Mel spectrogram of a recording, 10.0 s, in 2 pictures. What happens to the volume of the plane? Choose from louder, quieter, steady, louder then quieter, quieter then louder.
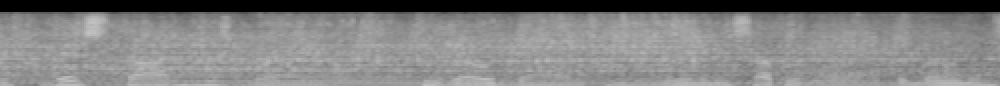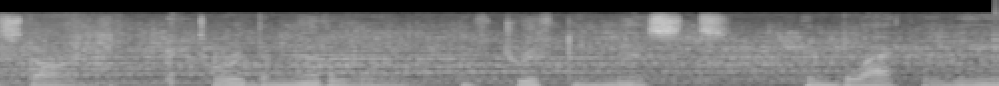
quieter.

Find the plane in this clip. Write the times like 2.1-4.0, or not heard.
0.0-9.9.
